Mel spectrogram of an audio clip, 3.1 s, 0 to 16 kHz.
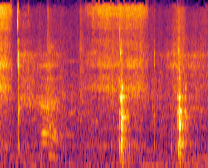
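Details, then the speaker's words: Broken transmission from a 4A-G KE70, input shaft turned by hand: very hard to turn, two heavy clunks about a second apart with gritty crunching; gears or bearings suspected. Crunching and clunking when turned by hand. "so when I try turning the input shaft uh it's very hard to turn so I I don't know if you can hear it but the gears or bearings are crunching inside"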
